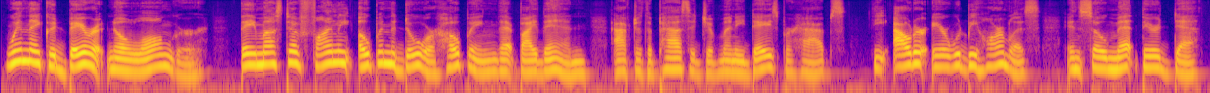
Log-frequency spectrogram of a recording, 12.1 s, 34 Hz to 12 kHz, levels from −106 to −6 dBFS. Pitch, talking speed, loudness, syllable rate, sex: 155 Hz, 180 wpm, -19 LUFS, 4.5 syllables/s, female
